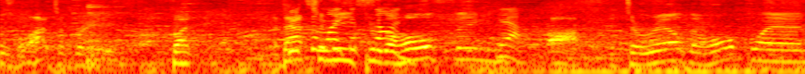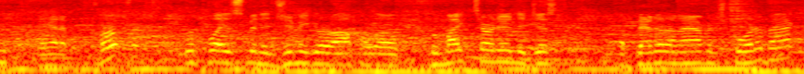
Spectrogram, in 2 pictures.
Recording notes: live from Fenway Johnnie's in Boston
